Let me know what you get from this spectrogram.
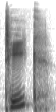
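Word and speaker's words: tík: Is teak. Teak. So it's so easy. That's nice and quick. yeah, yeah. Take that. Teak, yeah. Take that. Call someone from Korea. Oh, Teak.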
